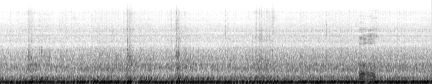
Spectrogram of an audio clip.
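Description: A Harley-Davidson motorcycle engine runs with a steady, loud, rough rumble after a ride on Wisconsin roads, with a light clattering tick from the bike as a voice briefly comes through.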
